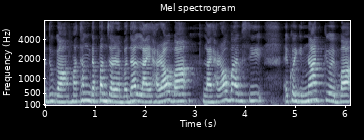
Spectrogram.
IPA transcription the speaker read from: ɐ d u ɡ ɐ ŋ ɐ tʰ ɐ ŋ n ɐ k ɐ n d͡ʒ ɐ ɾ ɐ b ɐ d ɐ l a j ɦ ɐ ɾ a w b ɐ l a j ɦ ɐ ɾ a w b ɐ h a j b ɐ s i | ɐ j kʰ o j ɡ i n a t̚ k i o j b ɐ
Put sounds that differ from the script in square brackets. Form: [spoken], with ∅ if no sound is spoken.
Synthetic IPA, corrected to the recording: ɐ d u ɡ ɐ [m] ɐ tʰ ɐ ŋ [d] ɐ [p] ɐ n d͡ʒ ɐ ɾ ɐ b ɐ d ɐ l a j ɦ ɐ ɾ a w b ɐ l a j ɦ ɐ ɾ a w b ɐ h a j b ɐ s i | ɐ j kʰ o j ɡ i n a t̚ k i o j b ɐ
